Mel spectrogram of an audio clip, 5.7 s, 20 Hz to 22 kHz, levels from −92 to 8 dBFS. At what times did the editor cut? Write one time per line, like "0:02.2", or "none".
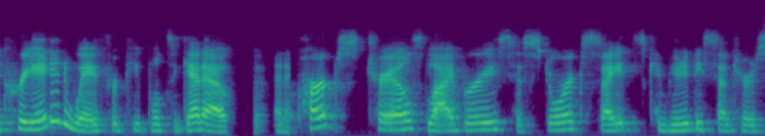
0:02.2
